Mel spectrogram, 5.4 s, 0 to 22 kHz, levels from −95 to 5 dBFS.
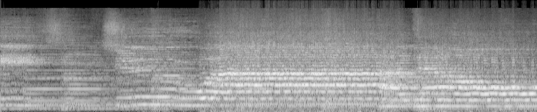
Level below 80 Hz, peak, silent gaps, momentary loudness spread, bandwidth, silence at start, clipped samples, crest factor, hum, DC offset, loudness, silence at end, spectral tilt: -36 dBFS; 0 dBFS; none; 13 LU; over 20 kHz; 0 s; 10%; 6 dB; none; under 0.1%; -5 LUFS; 0 s; -3 dB/octave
